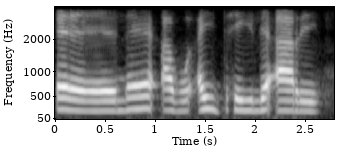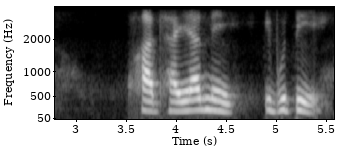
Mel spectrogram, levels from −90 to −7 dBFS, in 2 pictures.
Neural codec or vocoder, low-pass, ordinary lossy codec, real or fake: codec, 16 kHz, 0.8 kbps, ZipCodec; 3.6 kHz; none; fake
